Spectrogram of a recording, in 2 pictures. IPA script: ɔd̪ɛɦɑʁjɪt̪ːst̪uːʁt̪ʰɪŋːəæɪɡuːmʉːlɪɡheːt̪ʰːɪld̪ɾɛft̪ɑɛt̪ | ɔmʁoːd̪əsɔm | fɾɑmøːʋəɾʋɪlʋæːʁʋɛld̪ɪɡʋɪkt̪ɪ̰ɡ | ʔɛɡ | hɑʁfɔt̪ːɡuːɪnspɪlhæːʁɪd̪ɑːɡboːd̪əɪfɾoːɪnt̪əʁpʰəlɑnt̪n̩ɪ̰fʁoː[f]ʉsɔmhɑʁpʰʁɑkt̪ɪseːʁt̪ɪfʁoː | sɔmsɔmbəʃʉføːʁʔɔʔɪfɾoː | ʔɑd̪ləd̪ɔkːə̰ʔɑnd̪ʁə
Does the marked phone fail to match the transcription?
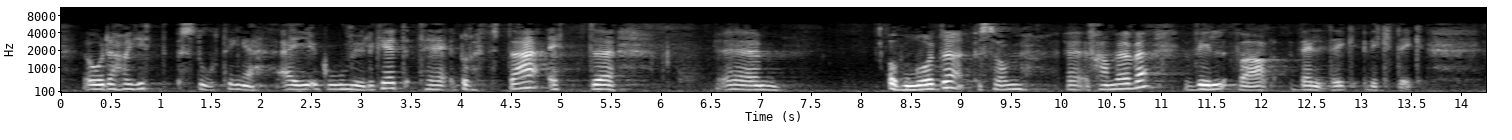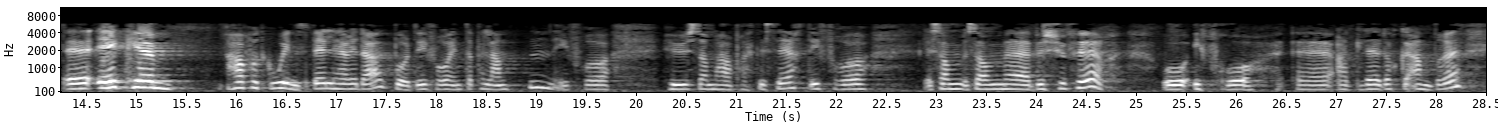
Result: yes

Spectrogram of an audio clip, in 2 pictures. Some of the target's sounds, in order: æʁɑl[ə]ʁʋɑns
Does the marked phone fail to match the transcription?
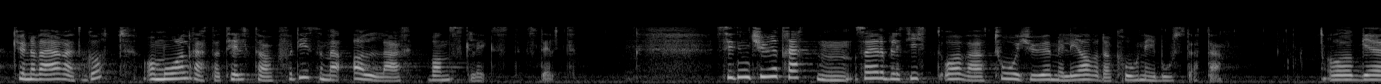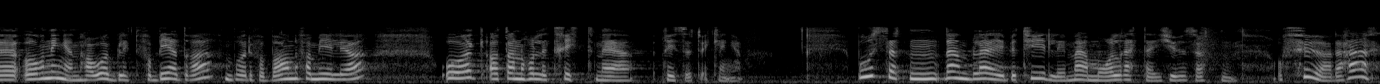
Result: no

